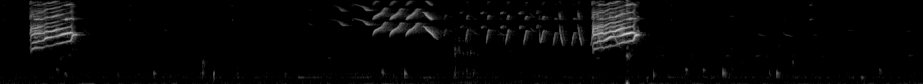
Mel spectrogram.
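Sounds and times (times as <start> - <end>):
Arctic redpoll Acanthis hornemanni calling: 0.3 - 0.8, 3.4 - 6.4.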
